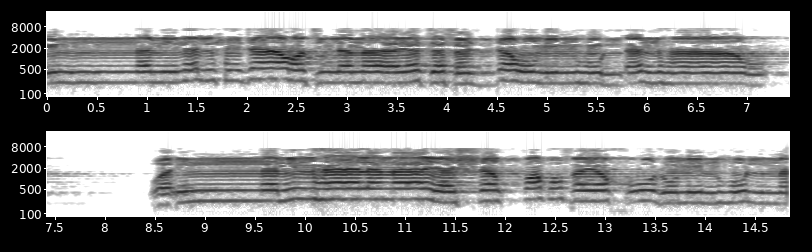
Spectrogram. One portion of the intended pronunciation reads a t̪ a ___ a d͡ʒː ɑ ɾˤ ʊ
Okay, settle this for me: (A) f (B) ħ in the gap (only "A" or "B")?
A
